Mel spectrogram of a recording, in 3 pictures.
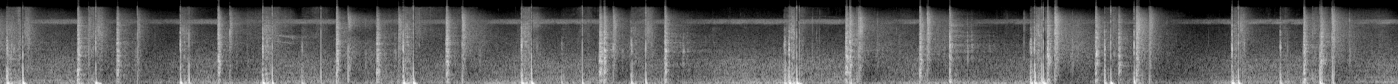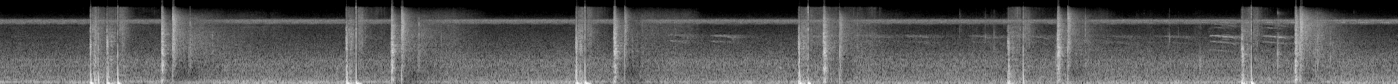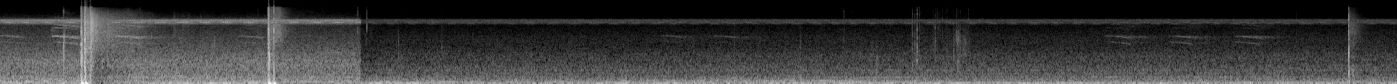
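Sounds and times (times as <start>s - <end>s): high firework hiss: 0.0s - 32.4s.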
